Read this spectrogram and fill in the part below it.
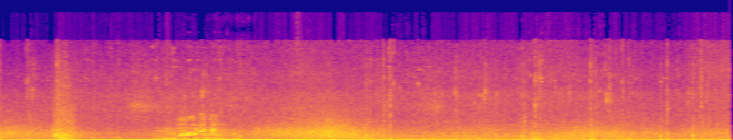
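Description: A horse gallops in The Witcher video game, with steady clip-clop hoofbeats under a constant low rumble, plus a brief whinny-like sound near the start.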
